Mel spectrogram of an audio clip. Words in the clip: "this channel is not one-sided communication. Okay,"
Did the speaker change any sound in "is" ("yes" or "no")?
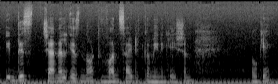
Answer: no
